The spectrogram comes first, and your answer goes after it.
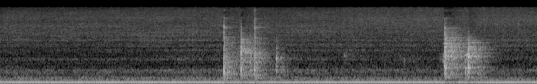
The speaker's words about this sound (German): Das schwitze ich jetzt an, dass es glasig wird, das Ganze.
